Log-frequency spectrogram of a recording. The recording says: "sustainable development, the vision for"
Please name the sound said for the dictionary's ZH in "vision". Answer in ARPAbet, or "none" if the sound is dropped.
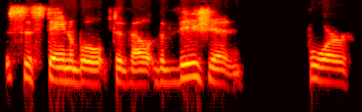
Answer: ZH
